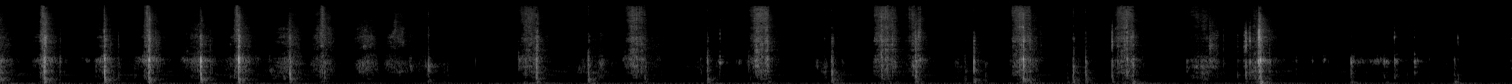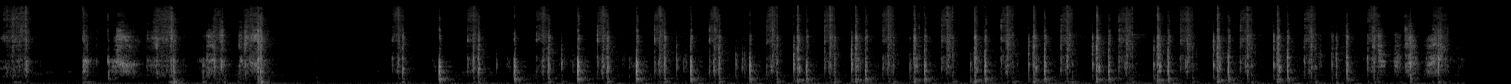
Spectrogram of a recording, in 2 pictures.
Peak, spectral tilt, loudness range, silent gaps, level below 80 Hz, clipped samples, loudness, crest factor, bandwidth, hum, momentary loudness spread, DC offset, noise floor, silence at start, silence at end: -8 dBFS; -1 dB/octave; 6 LU; none; -66 dBFS; under 0.1%; -39 LUFS; 36 dB; 16.5 kHz; none; 16 LU; under 0.1%; -72 dBFS; 0 s; 0.5 s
